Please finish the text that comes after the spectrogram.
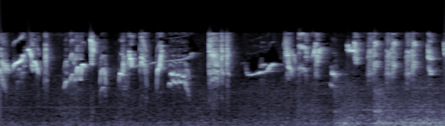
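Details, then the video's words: An Indonesian Oriental magpie-robin mid-dance with tail fanned gives bright, quick phrases: chirps and slurred whistles, one smooth rising whistle, then a rapid series of sharp, evenly repeated notes. "Choè Than Indo hót múa xoè"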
